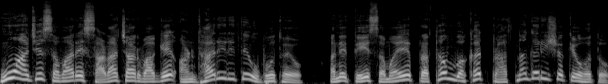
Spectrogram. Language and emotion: Gujarati, surprised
